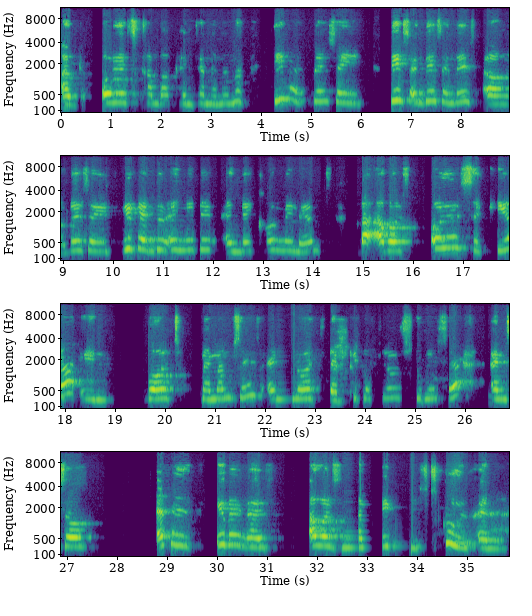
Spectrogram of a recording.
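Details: Real speech from an adult woman with cerebral palsy: dysarthria (cerebral palsy).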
